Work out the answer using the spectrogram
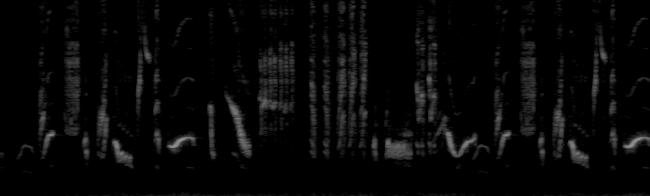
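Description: Birds chirping: a quick, busy run of short whistled chirps and rising and falling glides, several notes overlapping.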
